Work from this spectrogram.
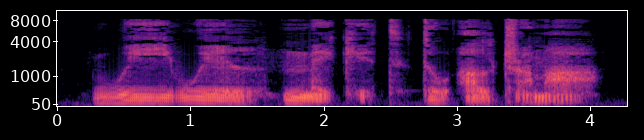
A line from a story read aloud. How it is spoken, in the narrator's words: Vaux says, softly now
